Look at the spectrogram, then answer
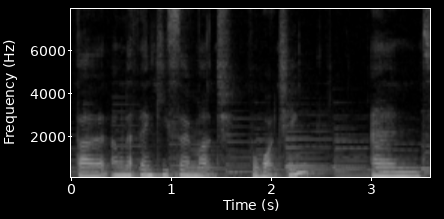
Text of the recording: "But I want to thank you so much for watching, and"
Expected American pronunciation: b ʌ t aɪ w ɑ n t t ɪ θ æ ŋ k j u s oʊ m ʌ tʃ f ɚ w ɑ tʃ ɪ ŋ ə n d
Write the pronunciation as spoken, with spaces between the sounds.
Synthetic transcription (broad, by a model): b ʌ t aɪ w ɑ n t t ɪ θ æ ŋ k j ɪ s oʊ m ʌ tʃ f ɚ w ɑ tʃ ɪ ŋ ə n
